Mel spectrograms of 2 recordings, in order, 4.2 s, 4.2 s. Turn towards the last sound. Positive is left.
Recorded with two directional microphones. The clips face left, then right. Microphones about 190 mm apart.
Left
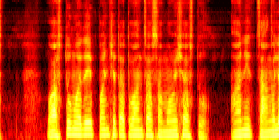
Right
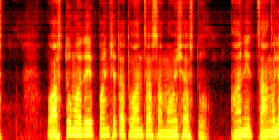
turn(degrees=45)  # may be behind; listen again after turning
